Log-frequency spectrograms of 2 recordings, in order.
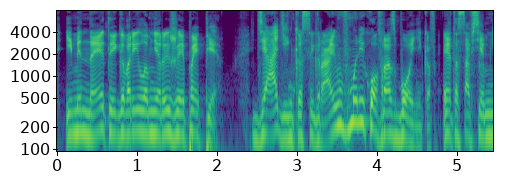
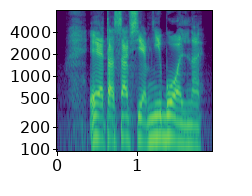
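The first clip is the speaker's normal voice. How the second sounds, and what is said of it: Mocking imitation of another's voice. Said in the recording (Russian): “передразнил ее Клинч”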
